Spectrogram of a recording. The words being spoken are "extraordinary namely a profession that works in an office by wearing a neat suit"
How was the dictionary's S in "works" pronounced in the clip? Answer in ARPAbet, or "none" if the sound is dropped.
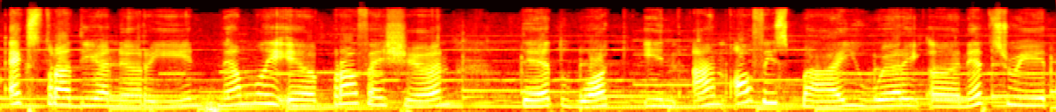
none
